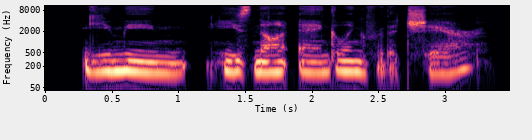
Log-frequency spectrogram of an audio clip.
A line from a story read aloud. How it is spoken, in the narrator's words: Red asked, his voice dreadfully quiet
